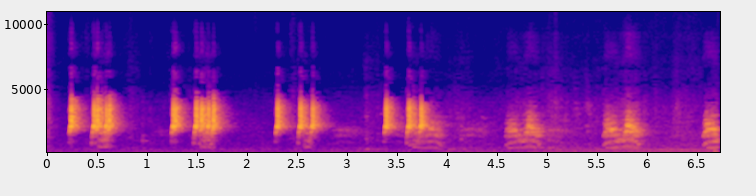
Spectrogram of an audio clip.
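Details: Common quail, a 2020 recording, giving its crisp triple-note call over and over, roughly one phrase per second. The last few phrases turn broader and rougher in tone.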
